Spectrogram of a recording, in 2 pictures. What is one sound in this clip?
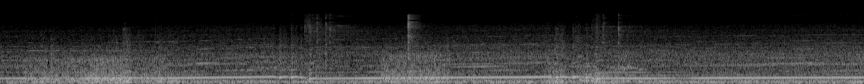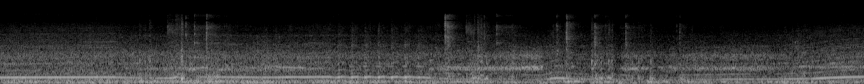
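A racing car engine drones and rises in pitch, dropping with each gear change.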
